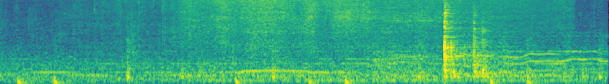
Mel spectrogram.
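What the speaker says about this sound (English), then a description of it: "we're just sautéing off these lovely spring onions, just in some vegetable oil" Spring onions sauté in vegetable oil with a soft, steady sizzle, broken by the light scrape and clink of a utensil stirring the pan and one sharper knock near the end.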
